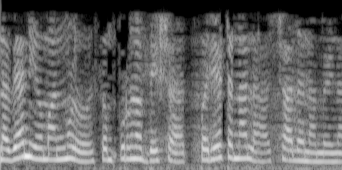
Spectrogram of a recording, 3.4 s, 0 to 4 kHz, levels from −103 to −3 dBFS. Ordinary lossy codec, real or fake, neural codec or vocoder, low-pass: AAC, 16 kbps; real; none; 3.6 kHz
